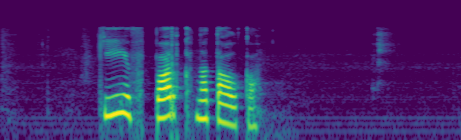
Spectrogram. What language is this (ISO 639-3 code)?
rus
